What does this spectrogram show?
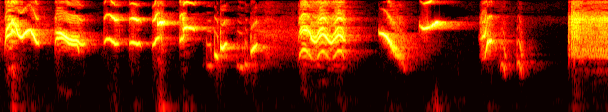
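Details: Oriental magpie-robin delivering a combative, richly varied song meant to provoke rival birds: quick slurred whistles, chattering syllables and a rasping hiss at the end, phrases following each other almost without pause.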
